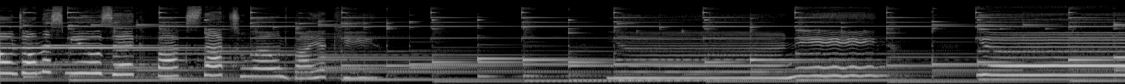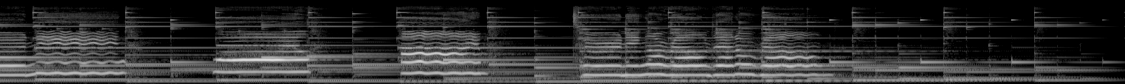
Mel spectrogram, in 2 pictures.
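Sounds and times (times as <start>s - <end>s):
person singing audition vocals: 0.0s - 3.9s, 6.1s - 8.9s, 9.8s - 12.6s, 13.4s - 14.5s, 15.3s - 16.2s, 17.0s - 19.6s.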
